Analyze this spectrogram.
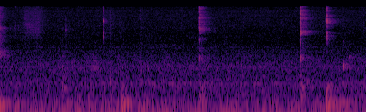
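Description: A few scattered, faint clicks from computer input over a low steady hum of room tone.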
